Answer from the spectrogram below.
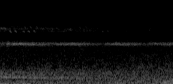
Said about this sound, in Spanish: El viento hacía oscilar el letrero colocado sobre el dintel. Un sonido semejante a la de mil grillos que chirreasen al unísono.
